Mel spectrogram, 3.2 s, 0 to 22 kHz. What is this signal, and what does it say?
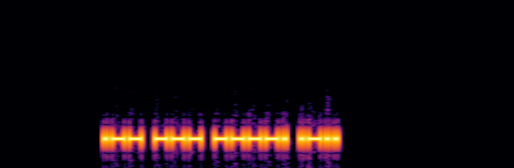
Morse code, heard as a keyed tone, about 46 wpm, 700 Hz. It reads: WO9L
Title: USA Call Signs - 4 Characters - 4x Character Spacing - 45wpm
